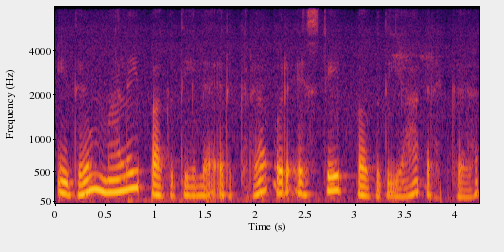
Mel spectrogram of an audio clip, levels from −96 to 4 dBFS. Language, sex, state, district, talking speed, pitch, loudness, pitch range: Tamil, female, Tamil Nadu, Nilgiris, 100 wpm, 160 Hz, -17 LUFS, 140-190 Hz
